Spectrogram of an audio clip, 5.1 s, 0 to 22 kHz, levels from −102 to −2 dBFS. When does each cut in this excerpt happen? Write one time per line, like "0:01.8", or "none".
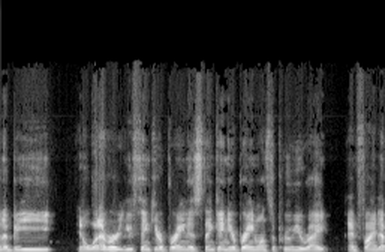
none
